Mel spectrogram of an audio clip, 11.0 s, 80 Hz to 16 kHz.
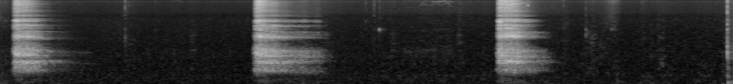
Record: {"exhalation_length": "11.0 s", "exhalation_amplitude": 32768, "exhalation_signal_mean_std_ratio": 0.33, "survey_phase": "alpha (2021-03-01 to 2021-08-12)", "age": "45-64", "gender": "Female", "wearing_mask": "No", "symptom_none": true, "smoker_status": "Never smoked", "respiratory_condition_asthma": false, "respiratory_condition_other": false, "recruitment_source": "REACT", "submission_delay": "2 days", "covid_test_result": "Negative", "covid_test_method": "RT-qPCR"}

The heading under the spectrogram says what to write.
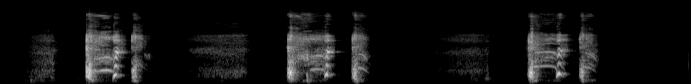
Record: {"three_cough_length": "6.9 s", "three_cough_amplitude": 31741, "three_cough_signal_mean_std_ratio": 0.29, "survey_phase": "beta (2021-08-13 to 2022-03-07)", "age": "18-44", "gender": "Female", "wearing_mask": "No", "symptom_abdominal_pain": true, "symptom_fatigue": true, "symptom_headache": true, "symptom_onset": "7 days", "smoker_status": "Never smoked", "respiratory_condition_asthma": false, "respiratory_condition_other": false, "recruitment_source": "REACT", "submission_delay": "3 days", "covid_test_result": "Negative", "covid_test_method": "RT-qPCR"}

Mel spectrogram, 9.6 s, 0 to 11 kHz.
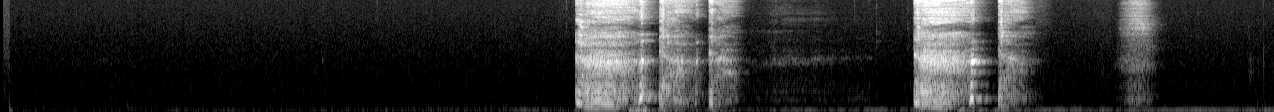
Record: {"cough_length": "9.6 s", "cough_amplitude": 6032, "cough_signal_mean_std_ratio": 0.31, "survey_phase": "beta (2021-08-13 to 2022-03-07)", "age": "45-64", "gender": "Female", "wearing_mask": "No", "symptom_cough_any": true, "symptom_runny_or_blocked_nose": true, "symptom_shortness_of_breath": true, "symptom_abdominal_pain": true, "symptom_diarrhoea": true, "symptom_fatigue": true, "symptom_fever_high_temperature": true, "symptom_headache": true, "symptom_change_to_sense_of_smell_or_taste": true, "symptom_onset": "2 days", "smoker_status": "Ex-smoker", "respiratory_condition_asthma": false, "respiratory_condition_other": false, "recruitment_source": "Test and Trace", "submission_delay": "1 day", "covid_test_result": "Positive", "covid_test_method": "RT-qPCR"}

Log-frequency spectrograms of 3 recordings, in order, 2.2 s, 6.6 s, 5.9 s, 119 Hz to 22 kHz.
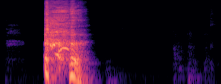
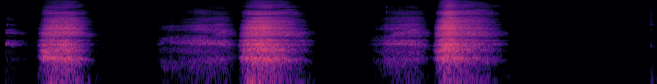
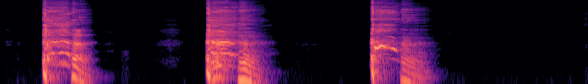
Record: {"cough_length": "2.2 s", "cough_amplitude": 30218, "cough_signal_mean_std_ratio": 0.33, "exhalation_length": "6.6 s", "exhalation_amplitude": 5432, "exhalation_signal_mean_std_ratio": 0.4, "three_cough_length": "5.9 s", "three_cough_amplitude": 24940, "three_cough_signal_mean_std_ratio": 0.38, "survey_phase": "beta (2021-08-13 to 2022-03-07)", "age": "45-64", "gender": "Male", "wearing_mask": "No", "symptom_none": true, "smoker_status": "Never smoked", "respiratory_condition_asthma": false, "respiratory_condition_other": false, "recruitment_source": "REACT", "submission_delay": "14 days", "covid_test_result": "Negative", "covid_test_method": "RT-qPCR"}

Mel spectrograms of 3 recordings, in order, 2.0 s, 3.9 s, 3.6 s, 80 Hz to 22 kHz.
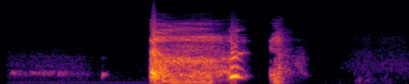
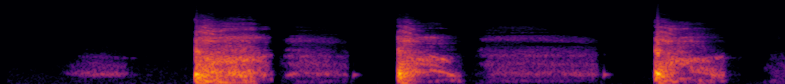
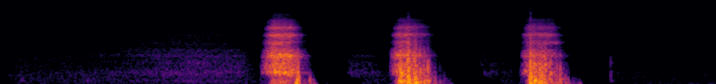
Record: {"cough_length": "2.0 s", "cough_amplitude": 32768, "cough_signal_mean_std_ratio": 0.33, "three_cough_length": "3.9 s", "three_cough_amplitude": 32768, "three_cough_signal_mean_std_ratio": 0.31, "exhalation_length": "3.6 s", "exhalation_amplitude": 32768, "exhalation_signal_mean_std_ratio": 0.27, "survey_phase": "beta (2021-08-13 to 2022-03-07)", "age": "18-44", "gender": "Female", "wearing_mask": "No", "symptom_none": true, "smoker_status": "Never smoked", "respiratory_condition_asthma": false, "respiratory_condition_other": false, "recruitment_source": "REACT", "submission_delay": "6 days", "covid_test_result": "Negative", "covid_test_method": "RT-qPCR", "influenza_a_test_result": "Negative", "influenza_b_test_result": "Negative"}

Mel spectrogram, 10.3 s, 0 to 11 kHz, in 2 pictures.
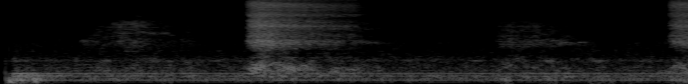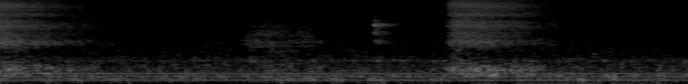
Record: {"exhalation_length": "10.3 s", "exhalation_amplitude": 675, "exhalation_signal_mean_std_ratio": 0.77, "survey_phase": "beta (2021-08-13 to 2022-03-07)", "age": "45-64", "gender": "Female", "wearing_mask": "No", "symptom_cough_any": true, "symptom_runny_or_blocked_nose": true, "symptom_shortness_of_breath": true, "symptom_sore_throat": true, "symptom_fatigue": true, "symptom_onset": "12 days", "smoker_status": "Never smoked", "respiratory_condition_asthma": false, "respiratory_condition_other": false, "recruitment_source": "REACT", "submission_delay": "0 days", "covid_test_result": "Positive", "covid_test_method": "RT-qPCR", "covid_ct_value": 36.9, "covid_ct_gene": "N gene", "influenza_a_test_result": "Negative", "influenza_b_test_result": "Negative"}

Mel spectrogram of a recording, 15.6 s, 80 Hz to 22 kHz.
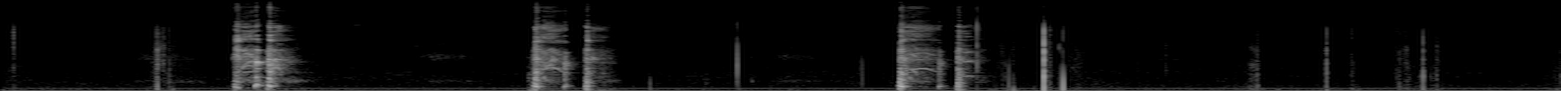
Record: {"three_cough_length": "15.6 s", "three_cough_amplitude": 4888, "three_cough_signal_mean_std_ratio": 0.34, "survey_phase": "beta (2021-08-13 to 2022-03-07)", "age": "18-44", "gender": "Female", "wearing_mask": "No", "symptom_cough_any": true, "symptom_new_continuous_cough": true, "symptom_runny_or_blocked_nose": true, "symptom_sore_throat": true, "symptom_fatigue": true, "symptom_change_to_sense_of_smell_or_taste": true, "symptom_onset": "3 days", "smoker_status": "Ex-smoker", "respiratory_condition_asthma": true, "respiratory_condition_other": false, "recruitment_source": "Test and Trace", "submission_delay": "2 days", "covid_test_result": "Positive", "covid_test_method": "RT-qPCR", "covid_ct_value": 20.9, "covid_ct_gene": "ORF1ab gene", "covid_ct_mean": 21.4, "covid_viral_load": "99000 copies/ml", "covid_viral_load_category": "Low viral load (10K-1M copies/ml)"}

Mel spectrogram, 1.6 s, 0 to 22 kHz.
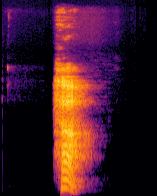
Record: {"exhalation_length": "1.6 s", "exhalation_amplitude": 25525, "exhalation_signal_mean_std_ratio": 0.27, "survey_phase": "alpha (2021-03-01 to 2021-08-12)", "age": "18-44", "gender": "Male", "wearing_mask": "No", "symptom_none": true, "smoker_status": "Never smoked", "respiratory_condition_asthma": false, "respiratory_condition_other": false, "recruitment_source": "REACT", "submission_delay": "4 days", "covid_test_result": "Negative", "covid_test_method": "RT-qPCR"}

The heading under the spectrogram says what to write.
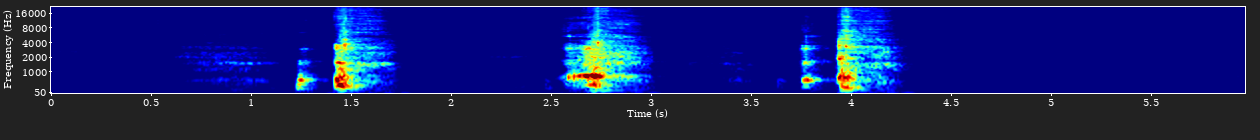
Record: {"three_cough_length": "6.0 s", "three_cough_amplitude": 32768, "three_cough_signal_mean_std_ratio": 0.29, "survey_phase": "beta (2021-08-13 to 2022-03-07)", "age": "65+", "gender": "Female", "wearing_mask": "No", "symptom_none": true, "smoker_status": "Never smoked", "respiratory_condition_asthma": false, "respiratory_condition_other": false, "recruitment_source": "REACT", "submission_delay": "1 day", "covid_test_result": "Negative", "covid_test_method": "RT-qPCR", "influenza_a_test_result": "Negative", "influenza_b_test_result": "Negative"}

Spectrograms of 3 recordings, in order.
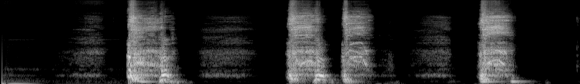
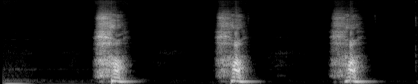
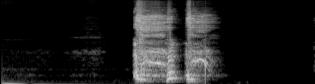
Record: {"three_cough_length": "5.8 s", "three_cough_amplitude": 32768, "three_cough_signal_mean_std_ratio": 0.44, "exhalation_length": "4.2 s", "exhalation_amplitude": 32768, "exhalation_signal_mean_std_ratio": 0.38, "cough_length": "3.2 s", "cough_amplitude": 32768, "cough_signal_mean_std_ratio": 0.42, "survey_phase": "beta (2021-08-13 to 2022-03-07)", "age": "45-64", "gender": "Male", "wearing_mask": "No", "symptom_none": true, "smoker_status": "Never smoked", "respiratory_condition_asthma": false, "respiratory_condition_other": false, "recruitment_source": "REACT", "submission_delay": "4 days", "covid_test_result": "Negative", "covid_test_method": "RT-qPCR"}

